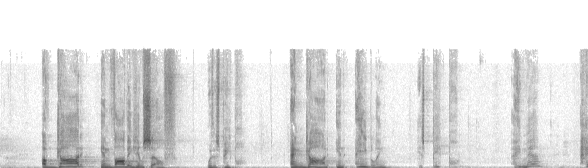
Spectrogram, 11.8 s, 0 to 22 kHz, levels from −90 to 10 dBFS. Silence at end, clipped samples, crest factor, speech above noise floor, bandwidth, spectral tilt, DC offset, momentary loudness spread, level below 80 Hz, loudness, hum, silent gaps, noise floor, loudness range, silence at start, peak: 0 s; under 0.1%; 26 dB; 34 dB; 16 kHz; -3.5 dB/octave; under 0.1%; 21 LU; -70 dBFS; -31 LUFS; none; none; -65 dBFS; 16 LU; 0.2 s; -8 dBFS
